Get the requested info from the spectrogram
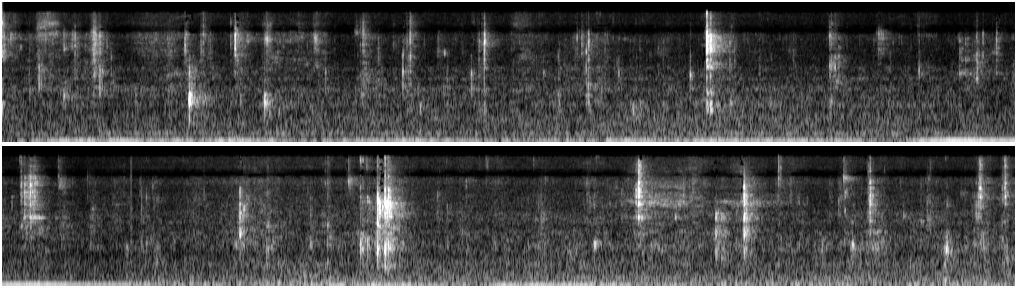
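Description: Small dogs (Shih Tzus) chewing dry food from their bowls: scattered, irregular crunches and clicks, over a low steady hum.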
